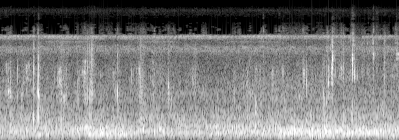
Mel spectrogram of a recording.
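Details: Wild raccoons eating close up, with natural chewing noises: irregular, rapid crunchy clicks and wet smacks, several per second, over a steady outdoor hiss.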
